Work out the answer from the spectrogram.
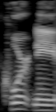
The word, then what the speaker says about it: Courtenay: I spell my name a little bit differently. It is pronounced Courtenay, but it's spelled like Courtenay.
